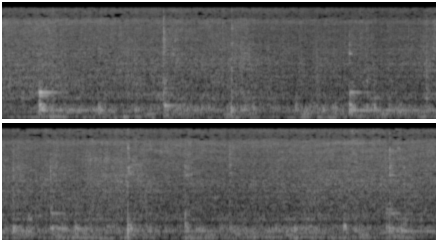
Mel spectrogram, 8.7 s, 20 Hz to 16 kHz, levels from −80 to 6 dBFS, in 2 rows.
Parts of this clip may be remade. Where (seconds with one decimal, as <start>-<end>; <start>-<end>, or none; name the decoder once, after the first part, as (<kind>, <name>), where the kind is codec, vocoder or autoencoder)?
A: 0.7-5.4 (vocoder, BigVGAN v2); 6.3-7.8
